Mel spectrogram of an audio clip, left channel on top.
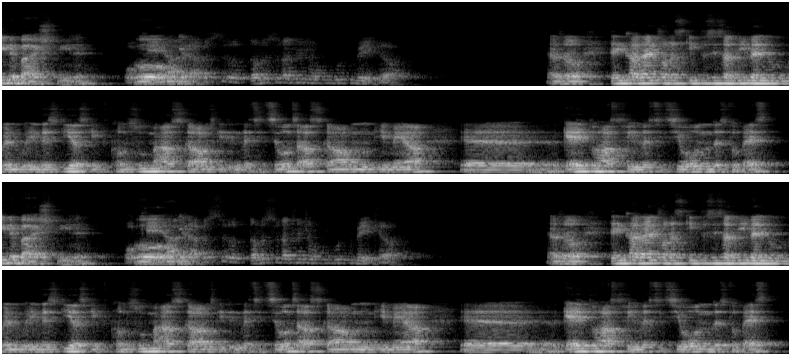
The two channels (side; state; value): both; normal; correlation 0.72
